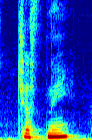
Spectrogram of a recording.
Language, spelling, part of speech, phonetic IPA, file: Czech, čestný, adjective, [ˈt͡ʃɛstniː], Cs-čestný.ogg
- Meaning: 1. honest (scrupulous with regard to telling the truth; not given to swindling, lying, or fraud) 2. fair, adequate, reasonable, decent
